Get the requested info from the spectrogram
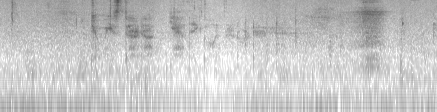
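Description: Quiet whispering, with short breathy hisses of whispered words, over a steady low hum of room tone.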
